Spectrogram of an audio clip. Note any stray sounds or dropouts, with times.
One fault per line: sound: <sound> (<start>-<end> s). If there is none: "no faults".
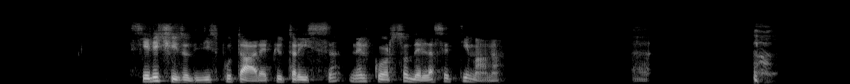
sound: throat clearing (6.3-6.6 s)
sound: cough (7.5-7.8 s)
